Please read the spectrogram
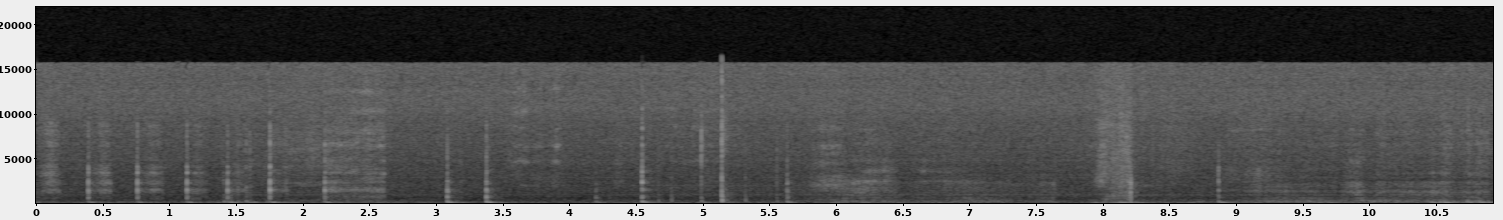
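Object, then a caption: Paper-covered cardboard case lid. A wooden stick traces the Big Ben and Eiffel Tower drawings on the floral paper cover of a cardboard case lid. Quiet, dry scratching and rubbing is broken by short, sharp ticks and taps as the stick moves along the lines. The sound stays soft and close, with a dull low body and brief bright clicks.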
